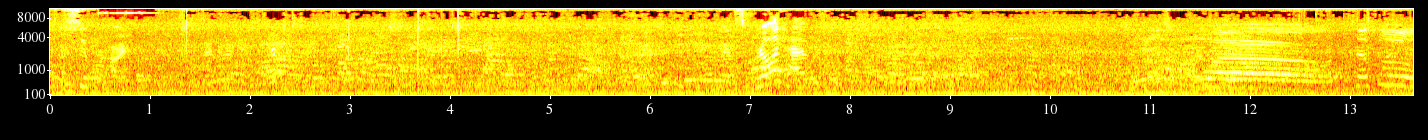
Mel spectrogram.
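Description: A young girl talks excitedly up close.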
